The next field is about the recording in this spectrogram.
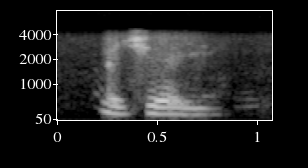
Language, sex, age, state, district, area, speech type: Punjabi, male, 18-30, Punjab, Mohali, rural, conversation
